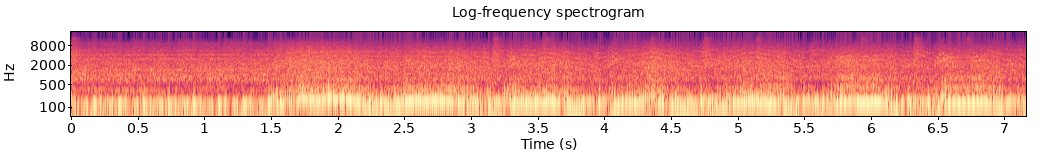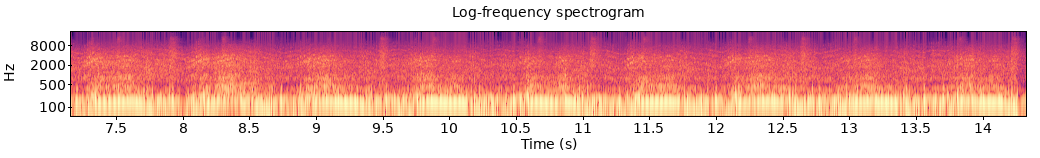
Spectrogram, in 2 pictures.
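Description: A supercharged drag car engine in a video game idles with a loud, lumpy, loping rumble that pulses rhythmically and never lets up.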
